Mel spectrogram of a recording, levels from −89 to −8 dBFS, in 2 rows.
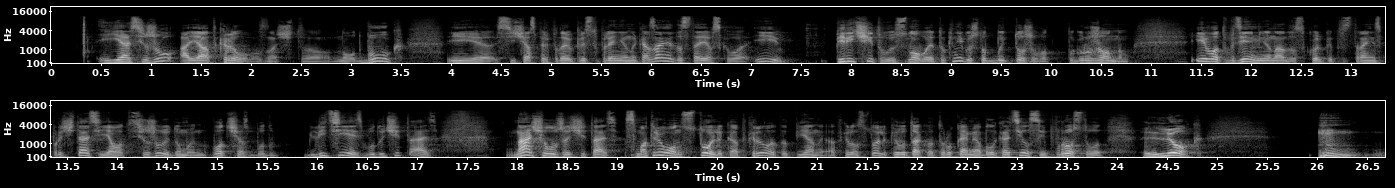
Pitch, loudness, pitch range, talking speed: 130 Hz, -35 LUFS, 115-155 Hz, 150 wpm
